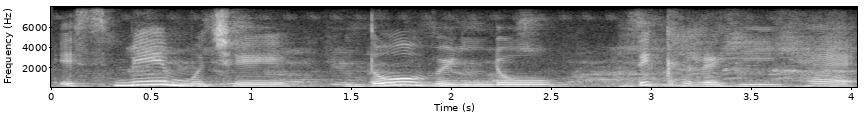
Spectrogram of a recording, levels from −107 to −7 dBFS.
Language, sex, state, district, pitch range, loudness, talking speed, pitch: Hindi, female, Madhya Pradesh, Katni, 180-215 Hz, -16 LUFS, 105 wpm, 190 Hz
